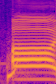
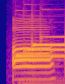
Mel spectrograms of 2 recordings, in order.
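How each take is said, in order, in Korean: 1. 음높이가 높게 그대로 유지돼요. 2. 음높이가 내려갔다가 다시 올라가요. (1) "일성은 아 이러니까" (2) "V자는 삼성입니다"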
